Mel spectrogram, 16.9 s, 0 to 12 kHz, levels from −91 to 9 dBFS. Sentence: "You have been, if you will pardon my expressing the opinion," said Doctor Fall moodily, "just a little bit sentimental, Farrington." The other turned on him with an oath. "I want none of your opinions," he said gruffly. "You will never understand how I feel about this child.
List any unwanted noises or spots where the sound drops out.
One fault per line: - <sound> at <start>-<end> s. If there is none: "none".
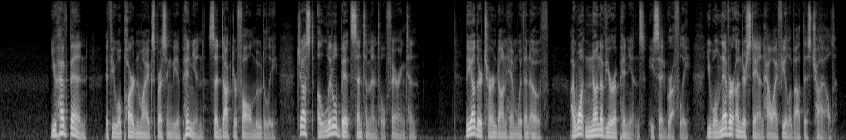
none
